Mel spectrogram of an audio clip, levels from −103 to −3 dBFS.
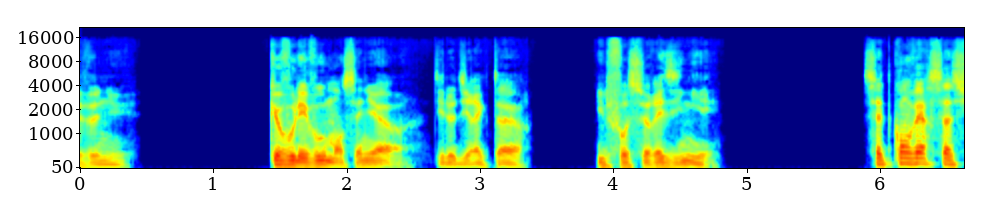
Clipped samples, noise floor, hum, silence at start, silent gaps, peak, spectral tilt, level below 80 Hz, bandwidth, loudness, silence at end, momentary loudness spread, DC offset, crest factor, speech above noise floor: under 0.1%; under -90 dBFS; none; 0 s; 1.07-1.16 s, 5.76-5.83 s; -6 dBFS; -5.5 dB/octave; -54 dBFS; 16.5 kHz; -25 LUFS; 0 s; 13 LU; under 0.1%; 20 dB; over 66 dB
